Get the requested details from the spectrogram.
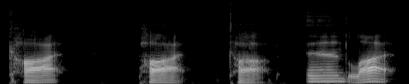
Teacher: Your tongue's low and pulled back in your mouth. It's a deeper and rounded vowel. More like words like cot, pot, top, and lot. · your tongue's pulled back and the sound comes from deeper in your mouth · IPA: /ɑ/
